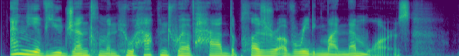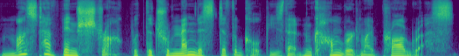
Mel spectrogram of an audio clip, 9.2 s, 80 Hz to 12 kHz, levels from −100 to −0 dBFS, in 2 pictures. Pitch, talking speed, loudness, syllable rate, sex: 125 Hz, 175 wpm, -20 LUFS, 5.2 syllables/s, male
